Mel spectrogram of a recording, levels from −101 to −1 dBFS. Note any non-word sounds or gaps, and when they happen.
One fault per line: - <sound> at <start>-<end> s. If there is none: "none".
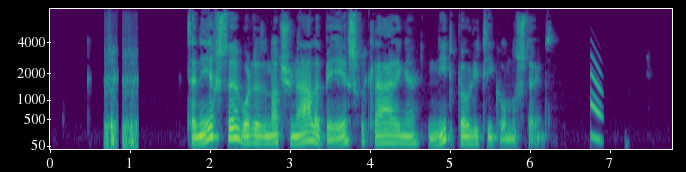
- laugh at 0.7-1.1 s
- chirp at 6.8-6.9 s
